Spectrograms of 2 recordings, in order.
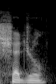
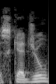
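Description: First: It is said in a British way. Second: It is said in an American way. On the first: "But the British way is schedule" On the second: "I still pronounce it schedule because"

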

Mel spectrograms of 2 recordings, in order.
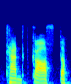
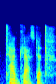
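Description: First: Tadcaster is said in a non-local way. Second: Tadcaster is said the local Yorkshire way. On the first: The speaker calls it wrong. "I pronounced it wrong then" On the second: The speaker calls it right. "I'm supposed to be from Yorkshire"

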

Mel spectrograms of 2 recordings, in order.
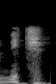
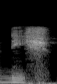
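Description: First: The word is pronounced the American way. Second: The word is pronounced in a non-American way.

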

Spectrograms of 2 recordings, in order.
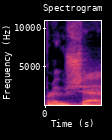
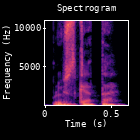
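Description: First: The word is said in an anglicised way. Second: The word is said in the Italian way. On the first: The speaker calls it wrong. "when you say it wrong" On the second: The speaker calls it right. "How do you pronounce it properly?"

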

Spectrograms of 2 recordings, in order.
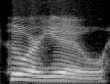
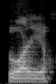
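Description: First: It is yelled loudly across a room. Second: It is said calmly, without yelling.

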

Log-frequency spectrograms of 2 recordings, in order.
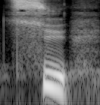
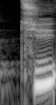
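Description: First: The t has an s-like hiss, like ts. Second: The t is plain, with no hiss. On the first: This is how Quebecers say it. "on fait tu" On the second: This is how people from France say it. "On fait pas tu"

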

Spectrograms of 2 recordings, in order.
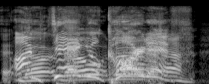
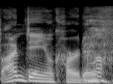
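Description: First: It is yelled loudly in an angry tone. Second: It is said at a calm, normal volume.

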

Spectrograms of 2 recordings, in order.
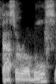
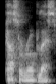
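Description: First: Robles is pronounced in a local anglicized form. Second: Robles is pronounced the way it is spelled. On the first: This is the form locals use in the region. "Here in Paso, it's Paso Robles" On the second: This is the form used when introducing the region elsewhere. "that's how you read it on the bottle"

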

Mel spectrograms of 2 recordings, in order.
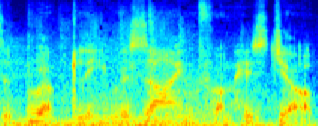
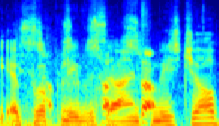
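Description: First: It is said in a deep, dramatic voice. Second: It is said in an ordinary speaking voice. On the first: The speaker calls it right. "Can you go back into it, please?" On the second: The speaker calls it wrong. "You've lost your cinema voice"

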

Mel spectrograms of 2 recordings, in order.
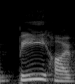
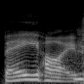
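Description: First: The first syllable sounds like 'bee'. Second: The first syllable sounds like 'bay'. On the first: The speaker calls it right. "have the first syllable of her name as B" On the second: The speaker calls it wrong. "not the bayhive"

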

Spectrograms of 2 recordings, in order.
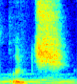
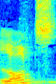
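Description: First: The name is said with a Polish-style pronunciation. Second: The name is said with an English-style pronunciation. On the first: This is how the name is properly said locally. The speaker calls it right. "The correct way to say it is Łódź" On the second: This is how English speakers usually say it. The speaker calls it wrong. "We would probably pronounce it Lodz"

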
